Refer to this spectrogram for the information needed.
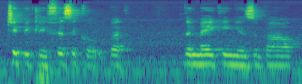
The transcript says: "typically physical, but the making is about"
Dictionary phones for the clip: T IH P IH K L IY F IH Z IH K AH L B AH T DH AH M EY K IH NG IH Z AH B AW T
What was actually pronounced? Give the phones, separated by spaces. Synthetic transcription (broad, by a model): T IH P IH K L IY F IH Z IH K AH L B AH T DH AH M EY K IH NG IH Z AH B AW T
